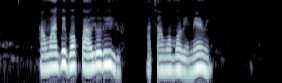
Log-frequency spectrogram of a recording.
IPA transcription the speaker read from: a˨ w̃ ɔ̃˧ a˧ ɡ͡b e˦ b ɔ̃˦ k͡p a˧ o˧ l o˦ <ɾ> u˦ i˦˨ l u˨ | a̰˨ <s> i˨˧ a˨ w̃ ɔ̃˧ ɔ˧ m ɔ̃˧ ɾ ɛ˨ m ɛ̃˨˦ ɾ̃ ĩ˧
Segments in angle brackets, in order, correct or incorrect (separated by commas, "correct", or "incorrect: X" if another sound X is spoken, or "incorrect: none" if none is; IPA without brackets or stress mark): correct, incorrect: t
